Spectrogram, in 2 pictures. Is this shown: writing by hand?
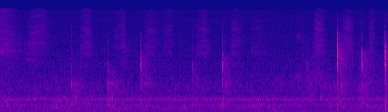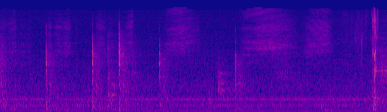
yes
